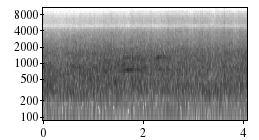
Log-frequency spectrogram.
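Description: Busy street-market din: a loud, steady mix of many distant voices and traffic noise, with no single sound standing out.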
